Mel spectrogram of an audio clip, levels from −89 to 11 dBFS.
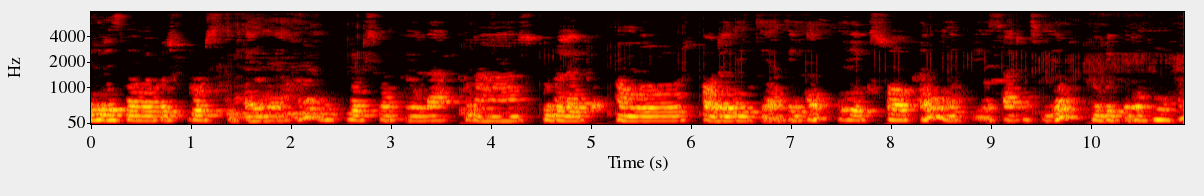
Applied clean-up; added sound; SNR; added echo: classical method WPE with log-MMSE.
